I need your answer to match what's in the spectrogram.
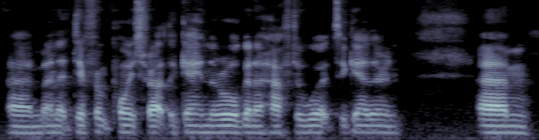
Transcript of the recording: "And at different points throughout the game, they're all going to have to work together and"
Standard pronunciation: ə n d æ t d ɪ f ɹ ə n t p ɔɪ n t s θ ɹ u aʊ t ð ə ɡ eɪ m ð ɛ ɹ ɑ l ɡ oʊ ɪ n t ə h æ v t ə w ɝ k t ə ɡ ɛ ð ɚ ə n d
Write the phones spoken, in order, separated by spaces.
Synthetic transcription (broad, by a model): ə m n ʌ t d ɪ f ɹ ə n p ɔɪ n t s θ ɹ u aʊ t ð ə ɡ eɪ m ð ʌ ɹ ɑ l ɡ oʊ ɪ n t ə h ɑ f t ə w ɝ k t ə ɡ ɛ ð ɚ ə n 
